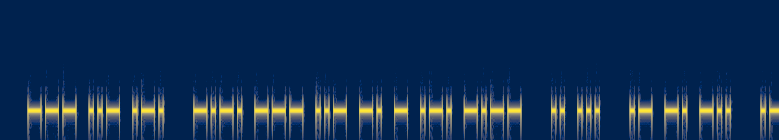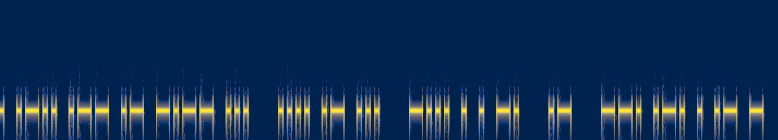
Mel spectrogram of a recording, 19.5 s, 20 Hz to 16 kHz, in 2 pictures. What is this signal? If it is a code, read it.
Morse code, heard as a keyed tone, about 21 wpm, 700 Hz. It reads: OUR COUNTRY IS AND ALWAYS HAS BEEN A GREAT
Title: Sentences from Top 1000 Words - Review Part 6 - 22wpm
